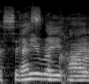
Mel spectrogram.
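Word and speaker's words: Saira Khan: Yeah, Sahira Khan. – S-A-I-R-A Khan. – Sahira Khan, I feel like is how you say it.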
